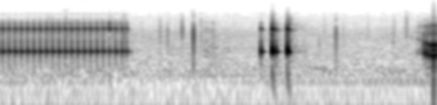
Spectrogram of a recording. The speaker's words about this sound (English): I dialed the second number she'd called.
